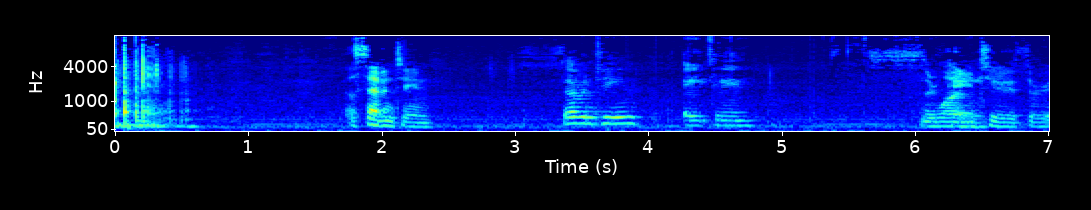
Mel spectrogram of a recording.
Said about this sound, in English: just throws his goddamn dice.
